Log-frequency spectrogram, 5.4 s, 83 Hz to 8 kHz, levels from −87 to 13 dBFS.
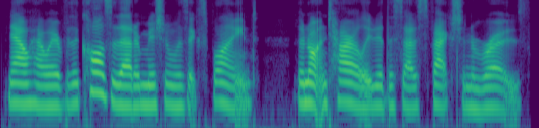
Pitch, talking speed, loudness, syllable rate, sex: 195 Hz, 190 wpm, -19 LUFS, 6.2 syllables/s, female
